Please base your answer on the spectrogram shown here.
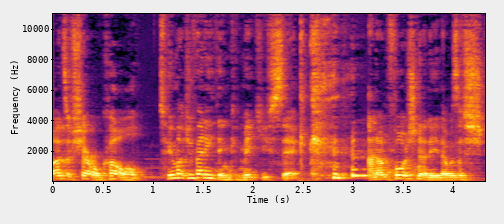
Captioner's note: laughs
